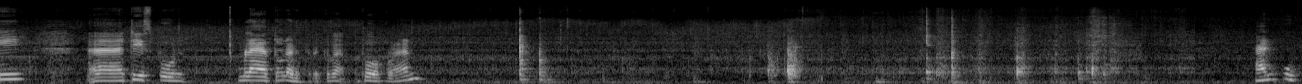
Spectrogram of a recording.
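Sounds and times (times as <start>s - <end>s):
prawns sizzling in pot: 0.0s - 13.0s
spatula scraping pot: 8.7s - 12.0s.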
